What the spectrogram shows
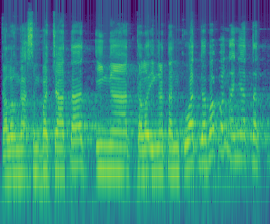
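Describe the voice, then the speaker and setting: A man preaching a lively sermon to a live audience, quizzing the listeners and chanting Arabic phrases. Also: sits high, fast talker, a little hiss or hum. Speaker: Islamic preacher. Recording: echoey hall, faint ambience.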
